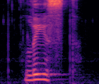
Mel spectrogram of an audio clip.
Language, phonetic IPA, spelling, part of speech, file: Ukrainian, [ɫɪst], лист, noun, Uk-лист.ogg
- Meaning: 1. leaf 2. letter 3. sheet 4. leaves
